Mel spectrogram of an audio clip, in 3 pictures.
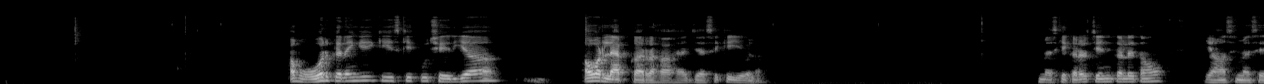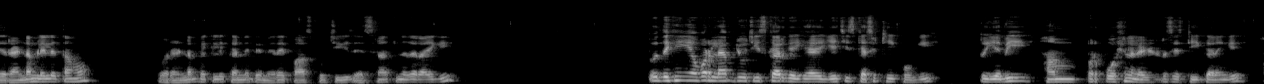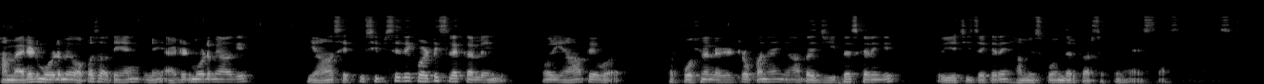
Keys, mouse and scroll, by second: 9.3-10.0 scroll down 3, 10.2-11.8 scroll up 2, 11.8-15.0 drag, 15.7 click, 16.1-16.6 scroll down 2, 16.6-17.0 scroll up 3, 17.0-18.0 middle drag, 18.0-18.8 scroll up 3, 18.8-22.0 middle drag, 22.0-22.8 scroll up 4, 22.8-25.1 middle drag, 25.1 click, 26.7-28.0 drag, 28.0-29.3 middle drag, 29.3 click, 32.4-33.8 middle drag, 33.8 g.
